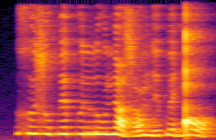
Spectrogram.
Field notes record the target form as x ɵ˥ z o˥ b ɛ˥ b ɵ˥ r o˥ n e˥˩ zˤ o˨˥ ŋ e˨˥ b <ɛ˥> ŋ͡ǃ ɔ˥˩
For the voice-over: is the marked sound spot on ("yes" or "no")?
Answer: no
